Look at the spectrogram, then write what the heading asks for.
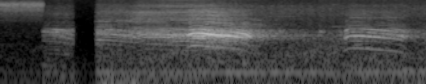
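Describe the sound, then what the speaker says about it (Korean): Crows caw on Jeju island. A couple of hoarse, drawn-out calls come from fairly close by, with a louder, rising caw in the middle. The calls stand alone over a faint outdoor background. "원래 제주의 터줏대감은 까마귀다."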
